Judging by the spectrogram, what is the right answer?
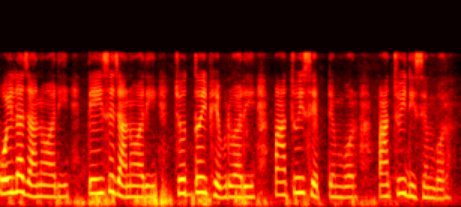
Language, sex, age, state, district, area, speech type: Bengali, female, 45-60, West Bengal, Jhargram, rural, spontaneous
